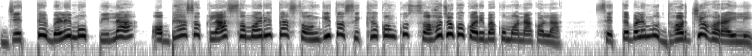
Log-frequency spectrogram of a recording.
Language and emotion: Odia, angry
